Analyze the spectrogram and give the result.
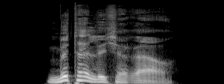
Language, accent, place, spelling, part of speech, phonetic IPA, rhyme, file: German, Germany, Berlin, mütterlicherer, adjective, [ˈmʏtɐlɪçəʁɐ], -ʏtɐlɪçəʁɐ, De-mütterlicherer.ogg
- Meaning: inflection of mütterlich: 1. strong/mixed nominative masculine singular comparative degree 2. strong genitive/dative feminine singular comparative degree 3. strong genitive plural comparative degree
